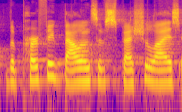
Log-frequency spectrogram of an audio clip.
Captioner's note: none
